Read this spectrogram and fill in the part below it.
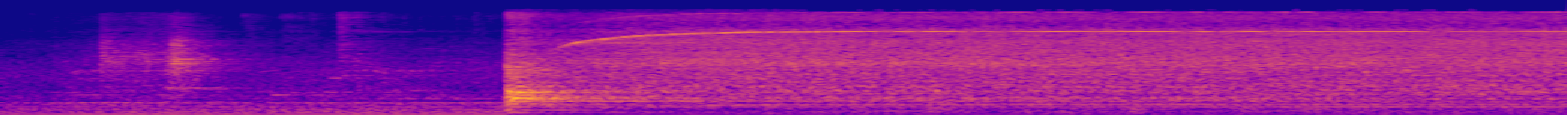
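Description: A vacuum cleaner running off a vehicle-mounted solar power system starts abruptly after a few quiet knocks, then drones steadily with a loud, whining high-pitched motor tone that holds close and constant to the end.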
